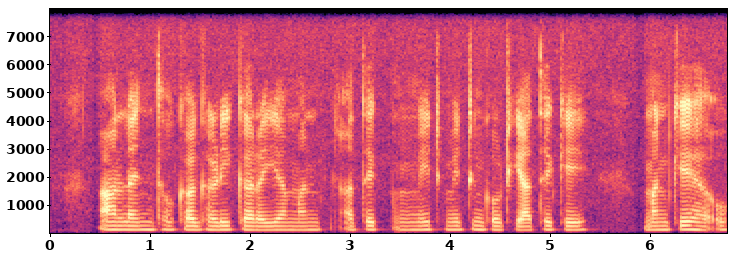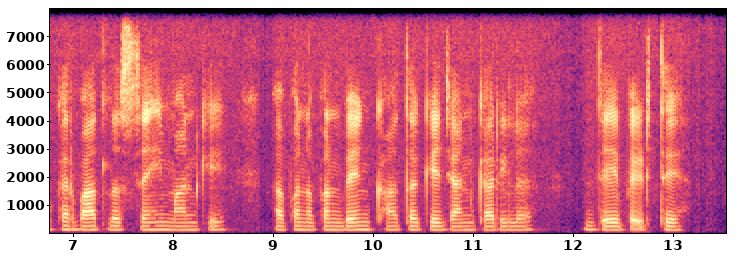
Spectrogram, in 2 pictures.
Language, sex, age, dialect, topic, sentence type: Chhattisgarhi, male, 18-24, Western/Budati/Khatahi, banking, statement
